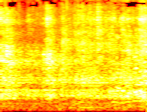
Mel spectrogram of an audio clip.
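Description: Steady outdoor background noise with a faint low hum.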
